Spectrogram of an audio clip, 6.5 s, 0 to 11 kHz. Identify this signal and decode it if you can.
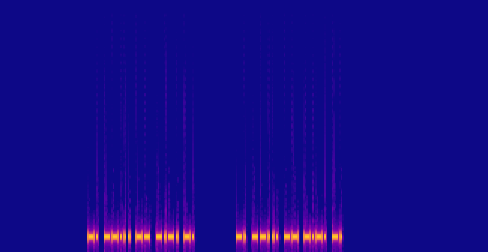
Morse code, heard as a keyed tone, about 47 wpm, 700 Hz. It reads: N7MCN N7MCN
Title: USA Call Signs - 5 Characters - Repeated 2x - 45wpm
